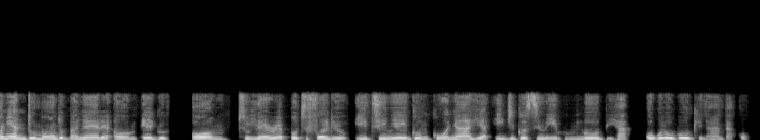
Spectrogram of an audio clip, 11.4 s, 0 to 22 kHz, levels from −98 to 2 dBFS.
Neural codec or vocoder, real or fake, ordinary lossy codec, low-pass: codec, 16 kHz, 1.1 kbps, Voila-Tokenizer; fake; Opus, 64 kbps; 7.2 kHz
